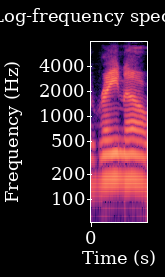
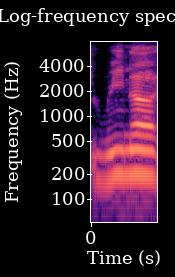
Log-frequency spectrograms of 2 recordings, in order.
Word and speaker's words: Reena: how to pronounce it they usually say Raina or Renee or Rena and it's it's Reena and sometimes I felt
